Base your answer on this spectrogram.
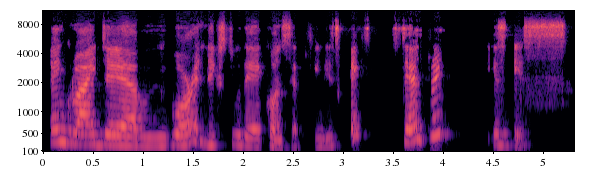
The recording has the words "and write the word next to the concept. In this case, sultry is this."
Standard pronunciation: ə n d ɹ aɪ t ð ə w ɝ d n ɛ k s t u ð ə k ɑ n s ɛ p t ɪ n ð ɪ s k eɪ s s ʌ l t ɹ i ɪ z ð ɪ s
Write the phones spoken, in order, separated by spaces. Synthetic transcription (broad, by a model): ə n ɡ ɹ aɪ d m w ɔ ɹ n ɛ k s t u ð ə k ɑ n s ɛ p t ɪ n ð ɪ s k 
